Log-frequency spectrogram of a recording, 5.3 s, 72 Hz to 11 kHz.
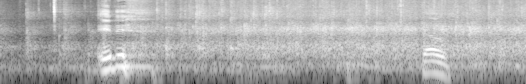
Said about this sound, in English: Those are the 70-year-olds applauding.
